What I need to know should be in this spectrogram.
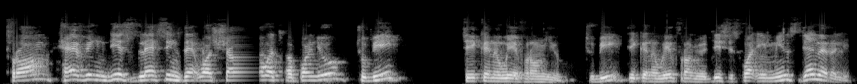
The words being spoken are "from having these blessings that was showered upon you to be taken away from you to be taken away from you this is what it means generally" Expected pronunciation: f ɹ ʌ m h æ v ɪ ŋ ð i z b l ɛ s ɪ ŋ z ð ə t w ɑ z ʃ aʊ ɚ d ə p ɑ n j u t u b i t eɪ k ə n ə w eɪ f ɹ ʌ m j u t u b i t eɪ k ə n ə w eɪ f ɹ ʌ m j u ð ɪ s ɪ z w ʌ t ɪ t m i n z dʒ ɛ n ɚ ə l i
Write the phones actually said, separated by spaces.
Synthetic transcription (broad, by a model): f ɹ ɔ m h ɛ v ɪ ŋ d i s b l ɛ s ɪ ŋ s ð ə t w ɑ ʃ aʊ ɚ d ə p ɑ n j u t u b i t eɪ k ə n ə w eɪ f ɹ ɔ m j u t u b i t eɪ k ə n ə w eɪ f ɹ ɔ m j u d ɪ s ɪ s w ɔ t ɪ t m i n s dʒ ɛ n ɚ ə l i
